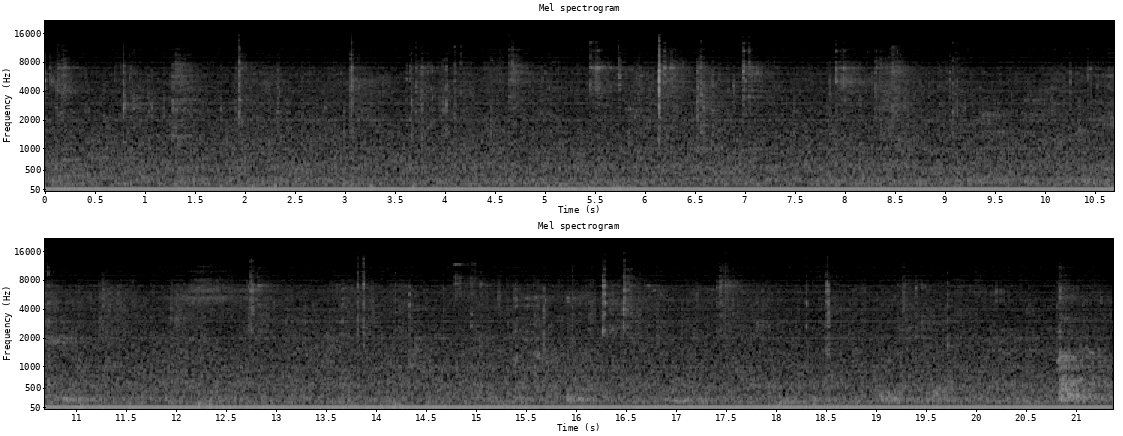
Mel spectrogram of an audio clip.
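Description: An audience rustles and shifts quietly in a large hall.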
